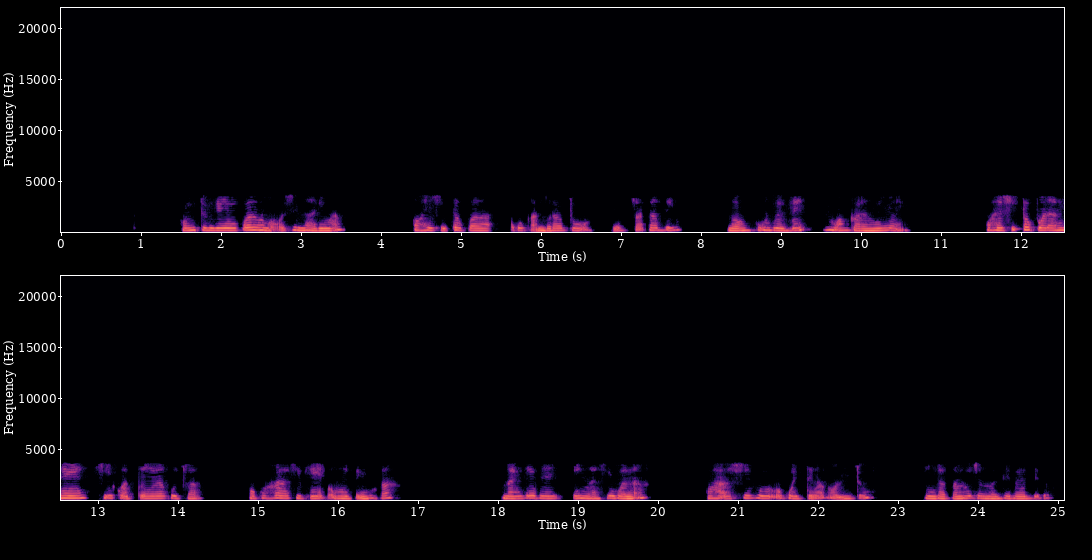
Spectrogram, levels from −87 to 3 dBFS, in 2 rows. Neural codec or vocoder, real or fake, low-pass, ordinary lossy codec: codec, 24 kHz, 1 kbps, SNAC; fake; 3.6 kHz; MP3, 24 kbps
